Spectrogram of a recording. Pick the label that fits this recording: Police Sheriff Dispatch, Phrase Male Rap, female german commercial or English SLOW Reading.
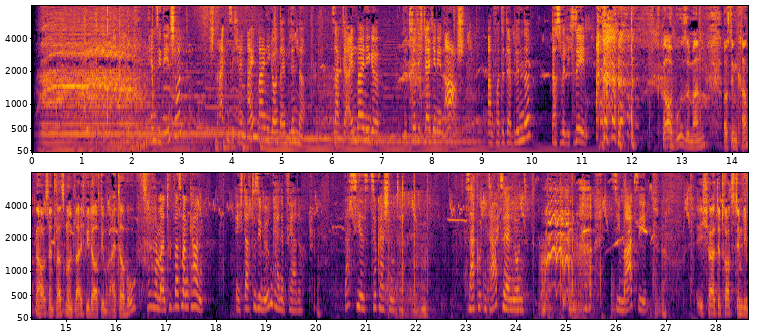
female german commercial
